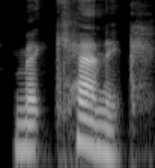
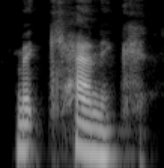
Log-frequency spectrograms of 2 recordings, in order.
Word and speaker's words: mechanic: So, again, what's happening here, stress is here, "mechanic". The "ch" doesn't sound like "ch" at all. It sounds, again, more like a "k", "mechanic", okay?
